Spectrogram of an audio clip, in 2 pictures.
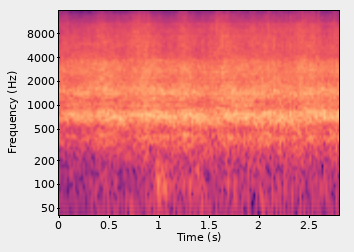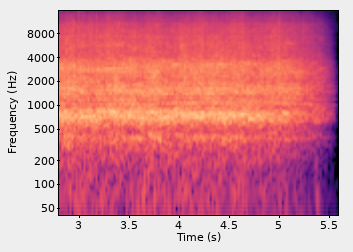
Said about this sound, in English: Tiger Woods, the 2019 Masters champion. One of the great comeback stories in American sports history. Masters number five, Major number 15, and Augusta National roars like never before.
